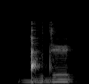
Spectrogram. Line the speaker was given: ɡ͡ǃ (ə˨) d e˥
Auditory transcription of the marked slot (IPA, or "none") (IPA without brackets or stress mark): ɯ˨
